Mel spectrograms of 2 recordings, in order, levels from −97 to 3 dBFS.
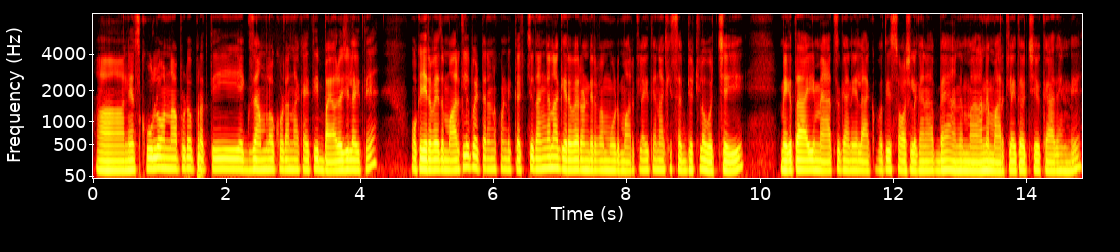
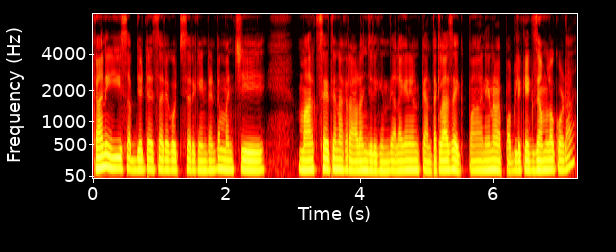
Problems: none marked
